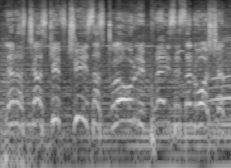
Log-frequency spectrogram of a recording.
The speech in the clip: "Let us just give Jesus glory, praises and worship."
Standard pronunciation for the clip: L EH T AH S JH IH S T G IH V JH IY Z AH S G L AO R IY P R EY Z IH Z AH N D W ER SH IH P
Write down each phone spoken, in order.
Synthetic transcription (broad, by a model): L EH T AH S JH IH S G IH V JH IY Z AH S G L AO R IY P L EY S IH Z AH N D W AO SH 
